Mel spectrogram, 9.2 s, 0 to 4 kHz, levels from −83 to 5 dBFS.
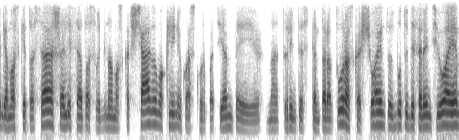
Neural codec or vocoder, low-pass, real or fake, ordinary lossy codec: codec, 16 kHz, about 1 kbps, DyCAST, with the encoder's durations; 3.6 kHz; fake; Opus, 16 kbps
